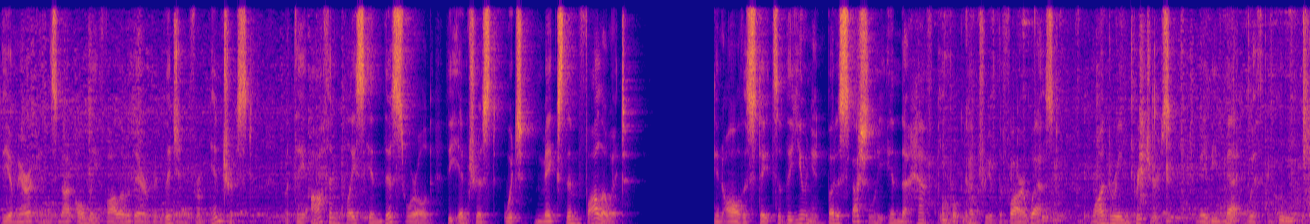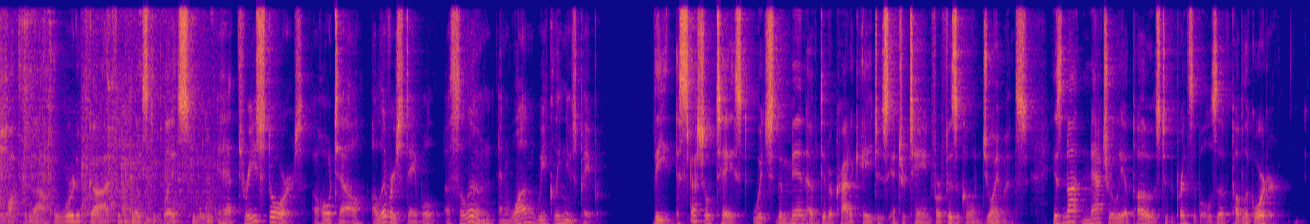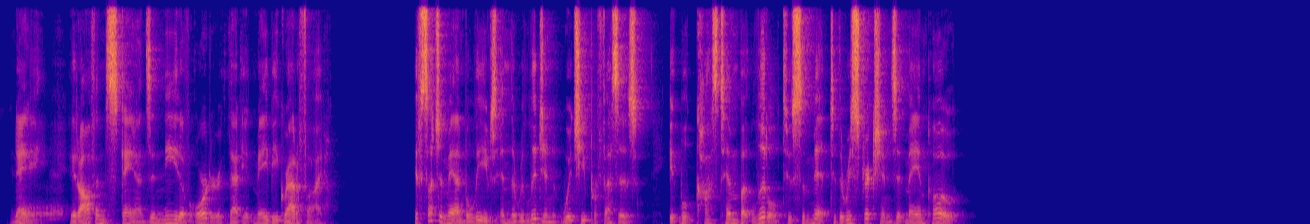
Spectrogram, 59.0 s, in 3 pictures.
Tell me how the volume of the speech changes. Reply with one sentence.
The loudness of the speech stays about the same.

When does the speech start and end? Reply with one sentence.
The speech can be heard from 0.0 to 9.4 s, from 10.7 to 28.6 s, from 29.4 to 44.3 s and from 45.5 to 53.6 s.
